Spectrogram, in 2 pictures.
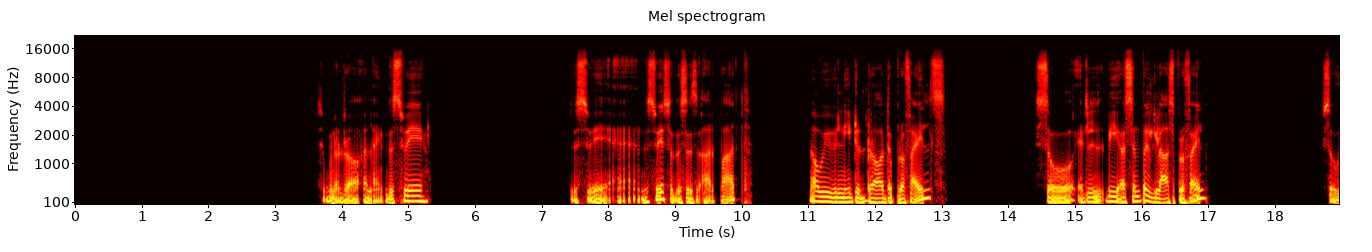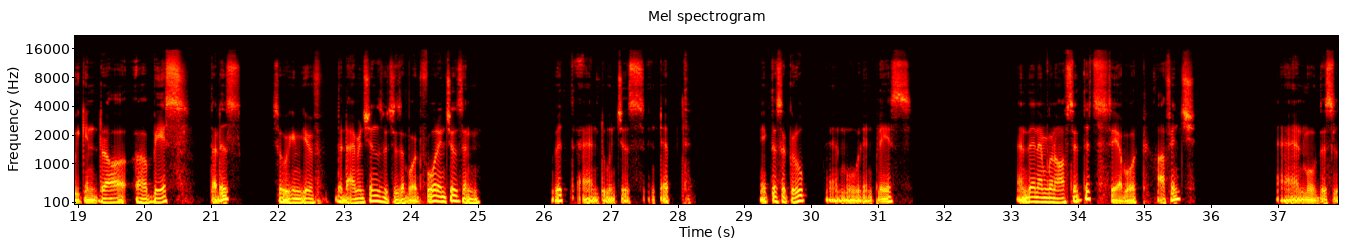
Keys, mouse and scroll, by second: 1.2-3.0 scroll up 16, 3.0-4.5 scroll up 12, 4.7-5.4 scroll down 16, 5.4 middle click, 5.9-7.5 scroll up 16, 7.5 scroll up 1, 8.7 space, 10.5 middle click, 10.7-11.5 scroll down 18, 11.8 shift+middle click, 12.5-14.0 scroll up 33, 14.0 r, 14.7 scroll up 3, 14.9 shift+middle click, 16.0-21.6 scroll up 10, 21.9 r, 23.6 4, 24.1 shift+', 25.2 ,, 26.0 2, 26.4 shift+', 26.7 Return, 27.5 space, 27.9 double click, 28.6 g, 29.2 m, 29.9 m, 31.7 shift+click, 32.0 space, 32.3 double click, 32.7 double click, 33.0 double click, 33.3 f, 34.4 1, 34.8 shift+', 35.1 Return, 35.6 space, 37.3 m.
